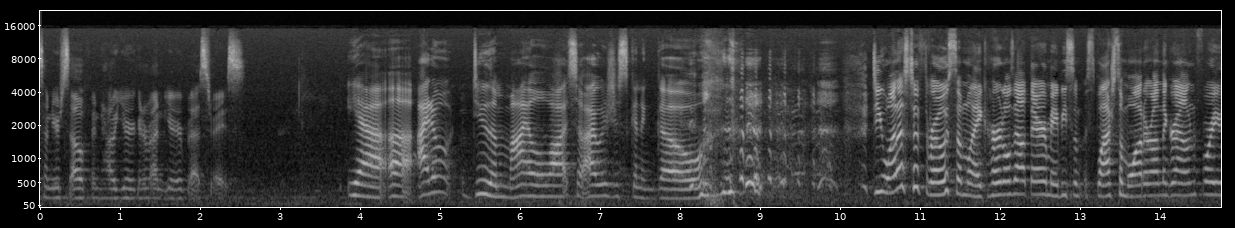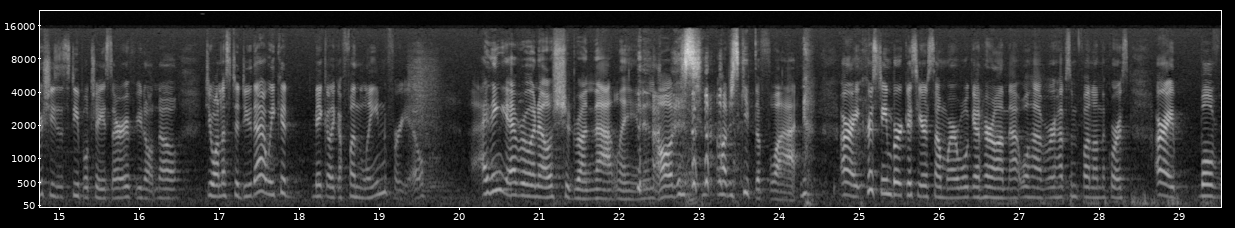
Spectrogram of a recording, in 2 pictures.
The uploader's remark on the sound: Joined me for a live show. At New York Road Runners's second annual RunnerCon event the day before the New Balance Fifth Avenue Mile.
